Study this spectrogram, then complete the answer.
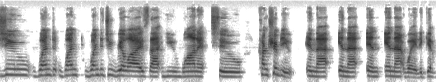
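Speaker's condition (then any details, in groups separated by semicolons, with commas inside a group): Stuttering; covert stuttering upwards of 35 years, hiding tricks stopped working, then open stuttering; stutters less when presenting to a group or audience; formerly avoided speaking situations, speechless at first self-help group meeting, said name and stutter by fourth or fifth; repeated words, prolonged sounds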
